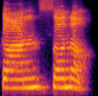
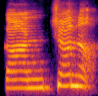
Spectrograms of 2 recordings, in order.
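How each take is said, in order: First: The middle consonant is pronounced as 's'. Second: The middle consonant is pronounced as 'ch'. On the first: The speaker calls it wrong. "not Kansana" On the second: The speaker calls it right. "we pronounce it as Ch"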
